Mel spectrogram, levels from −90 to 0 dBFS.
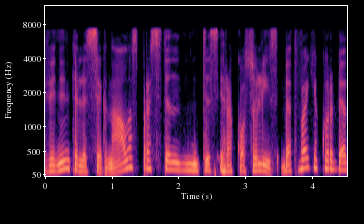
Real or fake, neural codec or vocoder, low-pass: real; none; 7.2 kHz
